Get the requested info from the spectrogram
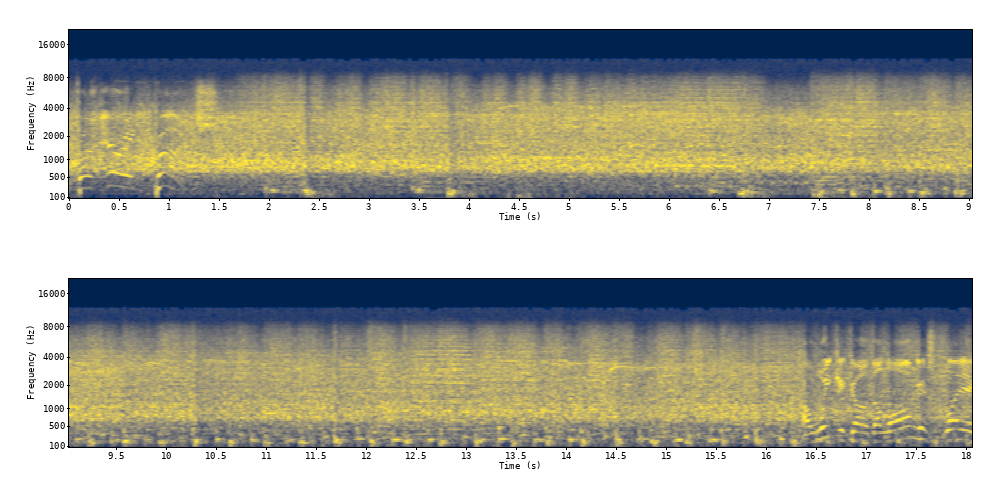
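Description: Large stadium crowd cheering steadily for a home touchdown, with band music playing under the noise.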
